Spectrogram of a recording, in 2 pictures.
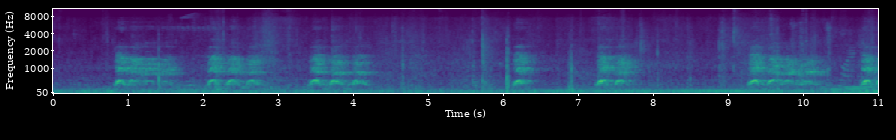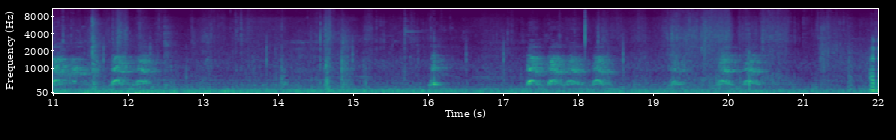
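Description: A dog barking in short runs of two or three barks, on and off throughout.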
